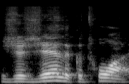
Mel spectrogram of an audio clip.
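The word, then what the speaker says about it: Jaeger-LeCoultre: Not Jaeger, it's Jaeger Le Coutoir. And then he was like, Jaeger Le Coutoir.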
